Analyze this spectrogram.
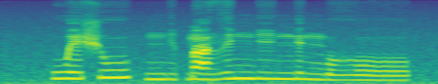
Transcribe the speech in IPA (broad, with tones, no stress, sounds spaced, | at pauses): w e˧ ʃ u˦ | ŋ i˨ ɓ ã˨ z i˧ ŋ iː˨ ŋ e˨ ŋ o˨ ɣ oː˨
